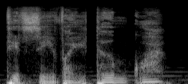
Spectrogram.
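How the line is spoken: Old man, trembling. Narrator (Vietnamese): lão khẽ run rẩy

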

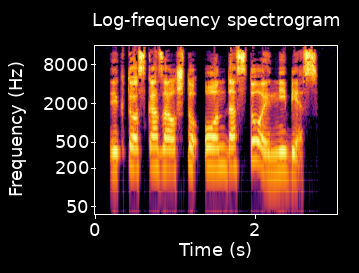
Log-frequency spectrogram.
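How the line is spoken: Thunderous, losing patience. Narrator (Russian): прогремела она, явно теряя терпение

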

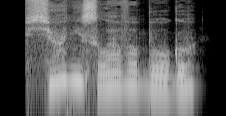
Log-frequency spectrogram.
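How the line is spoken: Quiet, in Italian. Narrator (Russian): тихо произнесла Джилл, перейдя на итальянский

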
